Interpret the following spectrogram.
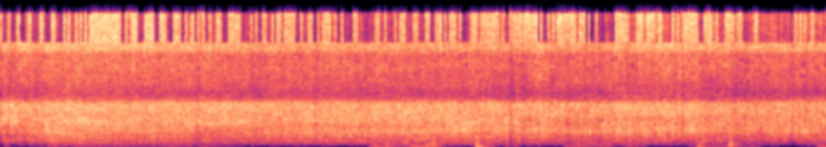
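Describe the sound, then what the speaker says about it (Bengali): Black cumin seeds sizzling in hot oil in a pan, a steady bright hiss filling the scene from near, with a few low clinks and stirring sounds and soft talk underneath. "কালো জিরা ফোড়ন দিয়ে দিলাম।"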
